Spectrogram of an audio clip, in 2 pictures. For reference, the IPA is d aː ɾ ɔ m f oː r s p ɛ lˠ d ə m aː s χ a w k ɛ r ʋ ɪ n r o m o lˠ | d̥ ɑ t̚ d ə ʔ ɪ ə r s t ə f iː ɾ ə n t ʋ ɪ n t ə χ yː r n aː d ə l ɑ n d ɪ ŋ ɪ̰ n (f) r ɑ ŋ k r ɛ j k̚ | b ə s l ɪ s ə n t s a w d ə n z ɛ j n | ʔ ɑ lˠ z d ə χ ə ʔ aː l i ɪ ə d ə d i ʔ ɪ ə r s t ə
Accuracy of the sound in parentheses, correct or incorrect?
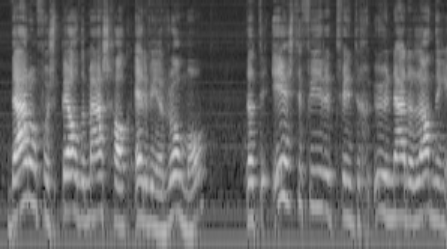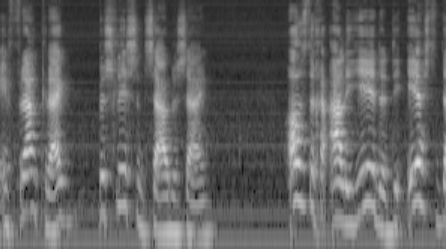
correct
